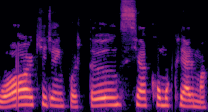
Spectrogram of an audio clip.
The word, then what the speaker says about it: ORCID: diferentes, né, esse nome, algumas falam ORCID, outras falam ORCID, eu assisti alguns vídeos da própria organização, tive uma conversa com a presidente do ORCID no ano passado, e a pronúncia certa, né, para quem se preocupa, né, com isso, é ORCID, tá certo?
